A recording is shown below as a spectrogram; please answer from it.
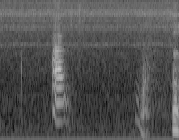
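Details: Domestic cat answering in its sleep: three brief meows, the first bright and high, the second a sliding lower mew, the third a short clipped chirp, in a quiet indoor room.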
